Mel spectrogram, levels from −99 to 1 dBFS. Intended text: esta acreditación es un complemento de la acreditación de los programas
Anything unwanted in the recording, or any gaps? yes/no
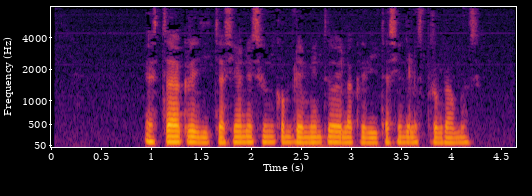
no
